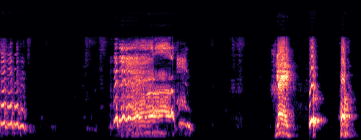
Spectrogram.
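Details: Vocal tics in a gamer with Tourette syndrome, strange noises recurring during gameplay commentary.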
